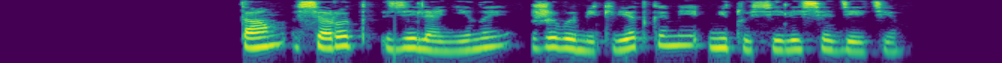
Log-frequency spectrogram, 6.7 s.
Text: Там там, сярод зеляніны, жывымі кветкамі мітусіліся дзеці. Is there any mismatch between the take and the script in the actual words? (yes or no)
yes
